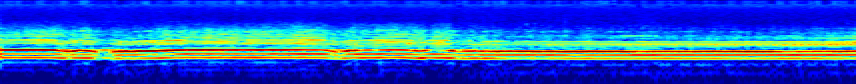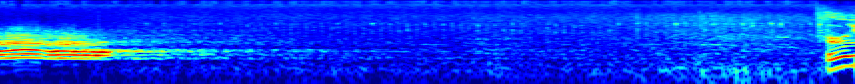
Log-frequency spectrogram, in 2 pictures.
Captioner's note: train whistles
